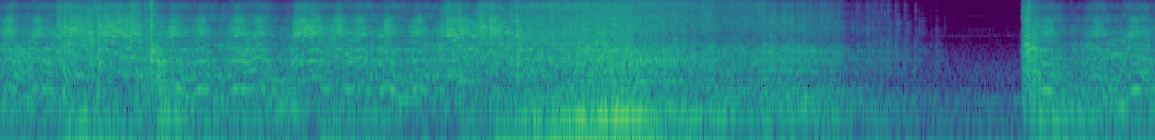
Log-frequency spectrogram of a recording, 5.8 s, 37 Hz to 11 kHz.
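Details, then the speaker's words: 1950 Ford F1 truck sitting many years in a barn, first start attempts with carb cleaner sprayed in; engine catches and revs roughly a few seconds, then dies and cranks again; fires but won't keep running. "see the popping bank hey buddies hands are clear starter have a little minute or so break but that's pretty good I think this thing is gonna come back pretty easy"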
